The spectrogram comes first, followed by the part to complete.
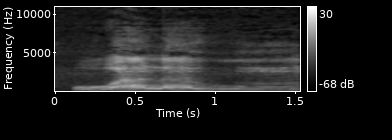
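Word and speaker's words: وَلَهُمْ: Tapi jangan lanya dibaca panjang, jangan. Nah, nanti dimarahin Pak Ustadz. Jadi walahum langsung ya. Jadi walahum adzabun azim.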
